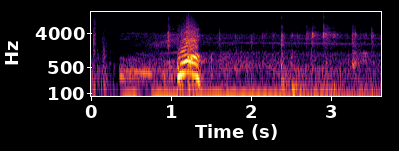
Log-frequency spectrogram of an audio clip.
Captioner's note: loud shout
